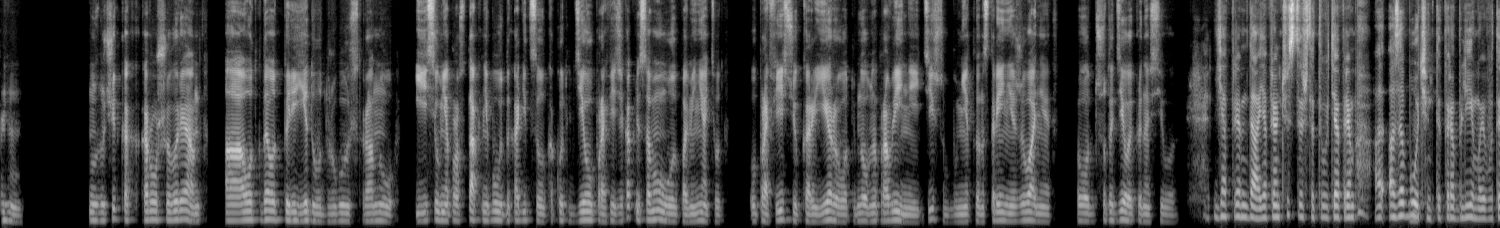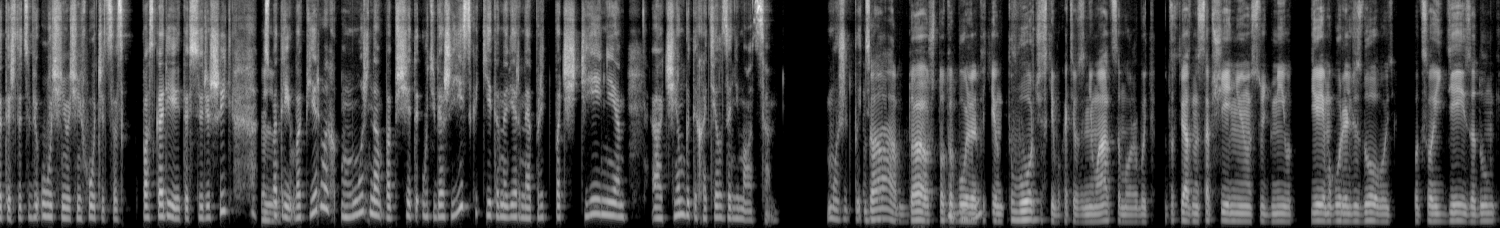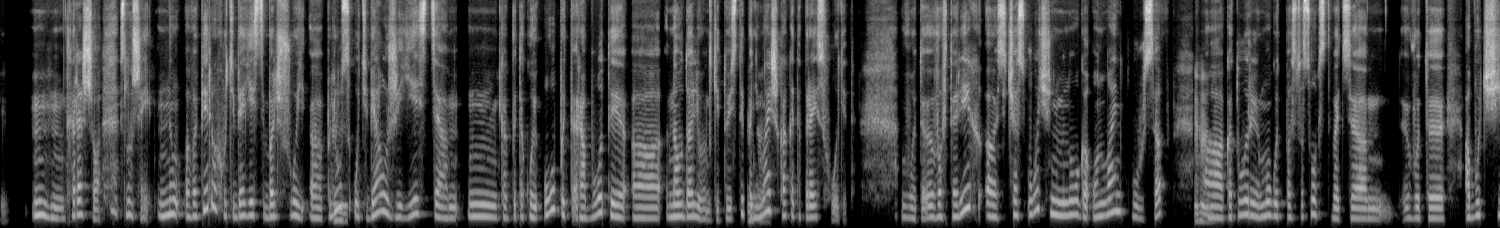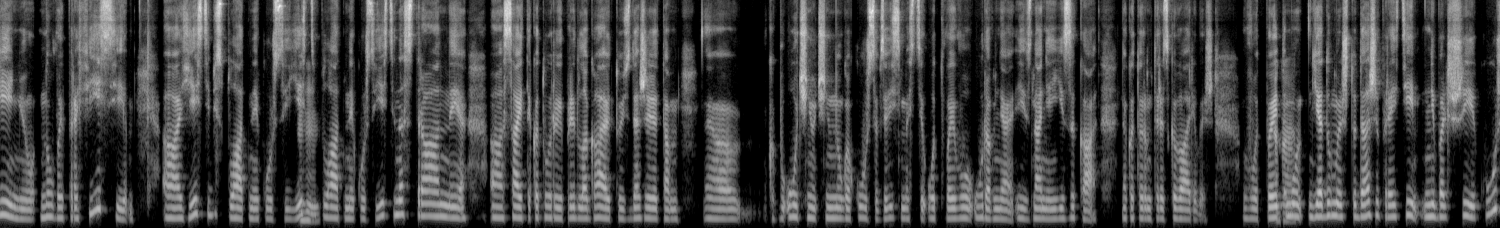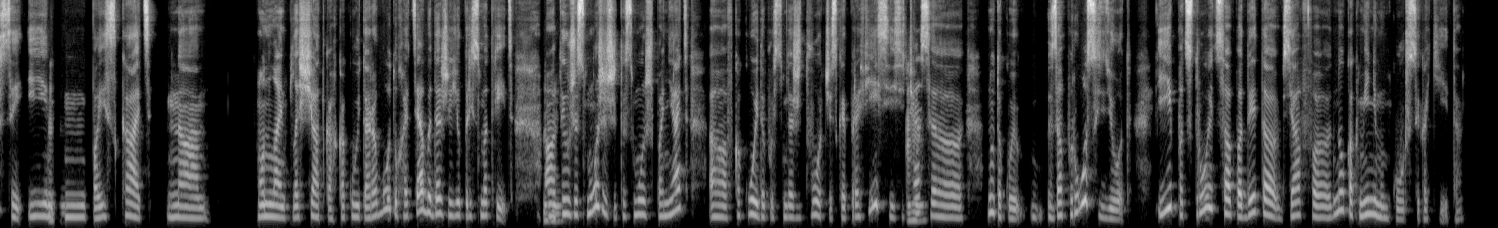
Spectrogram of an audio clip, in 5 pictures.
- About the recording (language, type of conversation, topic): Russian, advice, Как сделать первый шаг к изменениям в жизни, если мешает страх неизвестности?
- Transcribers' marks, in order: gasp; tapping; other background noise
